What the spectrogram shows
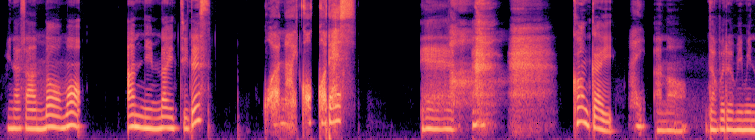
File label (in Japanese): フリートーク音声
